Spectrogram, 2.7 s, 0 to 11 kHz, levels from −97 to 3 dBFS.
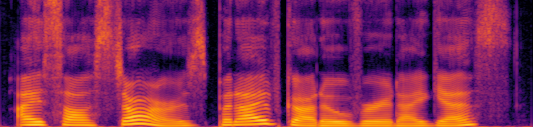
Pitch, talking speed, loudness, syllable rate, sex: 210 Hz, 225 wpm, -16 LUFS, 5.1 syllables/s, female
